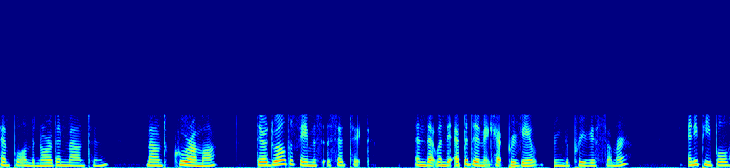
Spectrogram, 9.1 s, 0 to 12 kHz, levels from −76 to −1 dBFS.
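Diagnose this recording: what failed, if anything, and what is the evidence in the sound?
The network dropped packets, and the receiver covered them with packet loss concealment by pitch repetition. This speech is carried as G.711 A-law telephone audio, band-limited to 4 kHz. At 6.84 s a gap of 90 ms appears. At 8.55 s a second gap lasts 60 ms. In each, the last pitch cycle is looped into a held, buzzy tone. That tone fades over about 50 ms. The speech then returns through a short cross-fade.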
